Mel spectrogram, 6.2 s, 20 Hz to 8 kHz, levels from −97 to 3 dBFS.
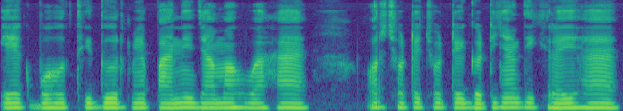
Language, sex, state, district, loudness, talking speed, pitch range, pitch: Hindi, male, Jharkhand, Palamu, -17 LUFS, 155 wpm, 120-125 Hz, 120 Hz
